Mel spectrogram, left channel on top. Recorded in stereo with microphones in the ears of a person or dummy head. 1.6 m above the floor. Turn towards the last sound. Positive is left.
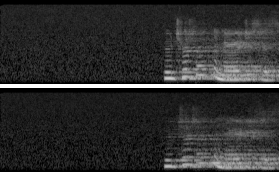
turn(degrees=80)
